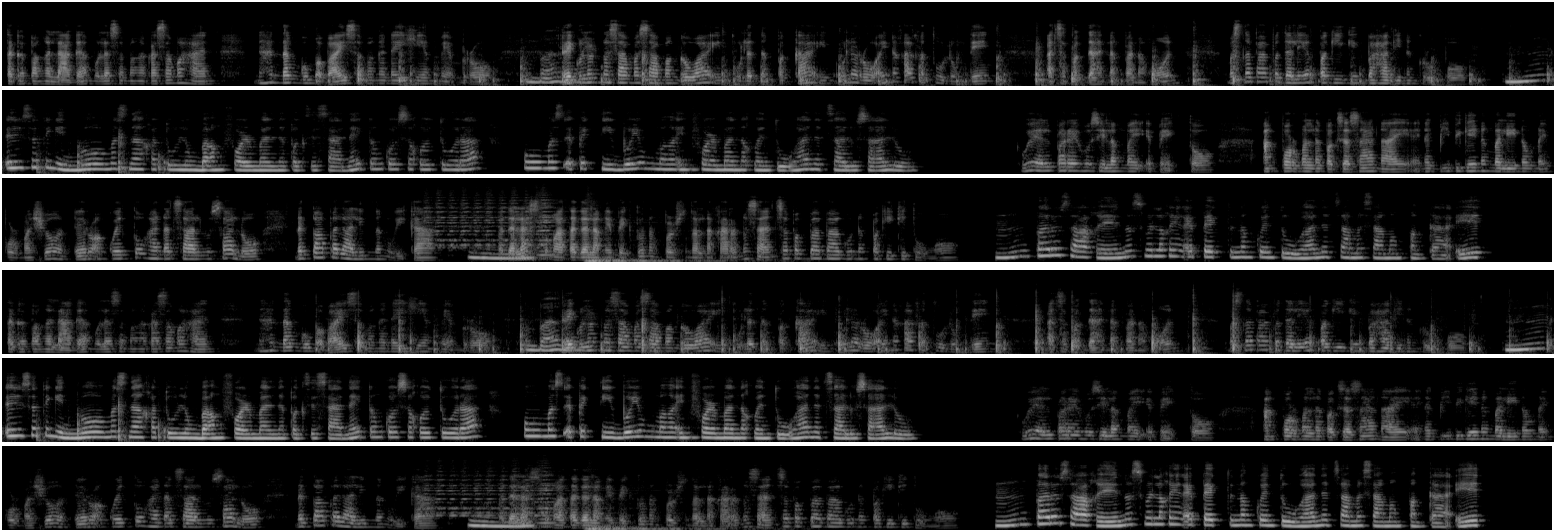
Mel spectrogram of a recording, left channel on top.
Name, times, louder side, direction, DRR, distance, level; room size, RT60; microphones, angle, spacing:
voice 1, 0.0-5.3 5.6-14.7 25.7-35.4 35.6-40.6, left 3 dB, 75° left, 0.7 m, -39 dB
Run, 3.1-15.6 15.8-17.2, right 2 dB, 65° right, 0.7 m, -42 dB
voice 2, 5.2-5.7 15.0-20.3 20.7-24.7 35.7-36.4 41.0-45.8, right 3 dB, 35° right, 0.4 m, -31 dB
sound 1, 35.2-38.8, left 1 dB, 35° left, 1.2 m, -44 dB
3.6 x 2.6 x 2.5 m
head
